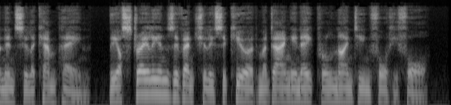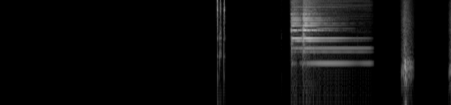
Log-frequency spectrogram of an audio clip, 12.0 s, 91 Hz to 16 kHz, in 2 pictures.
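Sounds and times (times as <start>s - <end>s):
notification bell ding: 9.9s - 11.0s.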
